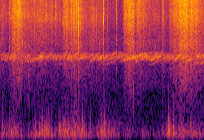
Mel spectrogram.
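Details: Loud spring peepers at a beaver pond in spring form a steady, high-pitched chorus of overlapping peeps above low rumbling background sounds.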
